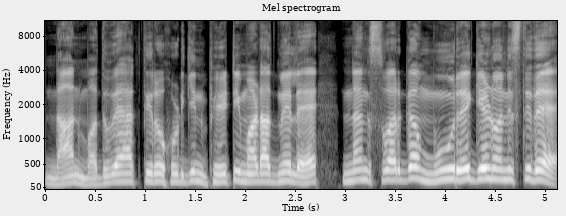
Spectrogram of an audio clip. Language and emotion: Kannada, happy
